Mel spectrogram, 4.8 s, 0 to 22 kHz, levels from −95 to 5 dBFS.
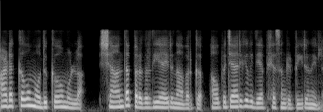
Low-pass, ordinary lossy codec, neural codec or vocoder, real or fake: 7.2 kHz; none; codec, 16 kHz, about 1 kbps, DyCAST, with the encoder's durations; fake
